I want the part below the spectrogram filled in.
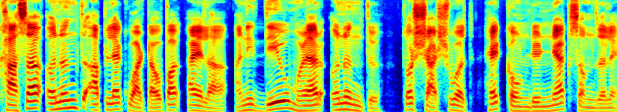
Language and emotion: Goan Konkani, neutral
